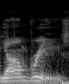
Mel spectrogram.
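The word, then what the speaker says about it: Jambres: Now, as Yanes and Yambres, and yes, that's how it is actually pronounced, withstood Moses, so do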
